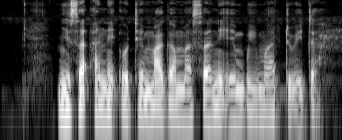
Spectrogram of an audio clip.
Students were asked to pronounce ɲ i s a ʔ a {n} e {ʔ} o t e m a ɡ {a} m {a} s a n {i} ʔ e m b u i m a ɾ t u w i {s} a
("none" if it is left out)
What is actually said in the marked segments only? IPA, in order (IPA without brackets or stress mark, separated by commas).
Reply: n, ʔ, a, a, i, t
